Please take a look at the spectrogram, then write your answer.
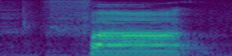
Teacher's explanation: फ़ा, देखो फ़ा कहाँ से निकलता, ऊपर के दांत को नीचे के होठ में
